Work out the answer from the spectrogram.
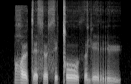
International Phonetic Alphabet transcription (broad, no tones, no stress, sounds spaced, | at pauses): ʁ œ t ɛ s œ s e ǀ oː θ ə j eː r y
